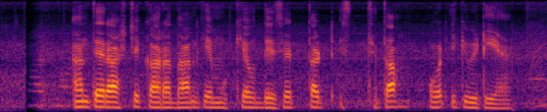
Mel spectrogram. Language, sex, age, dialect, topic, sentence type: Hindi, male, 18-24, Hindustani Malvi Khadi Boli, banking, statement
